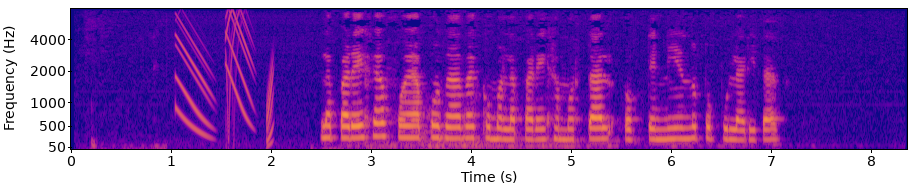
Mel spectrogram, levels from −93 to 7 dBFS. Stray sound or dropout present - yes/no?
yes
